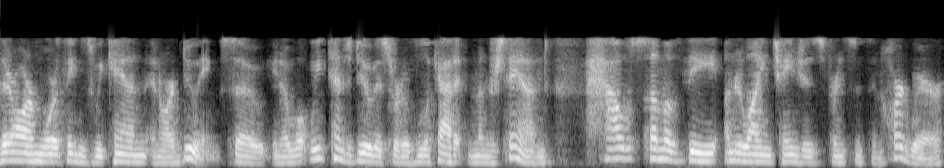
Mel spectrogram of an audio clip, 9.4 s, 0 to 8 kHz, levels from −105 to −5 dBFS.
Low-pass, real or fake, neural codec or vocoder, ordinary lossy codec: 7.2 kHz; fake; codec, 16 kHz, about 1 kbps, DyCAST, with the encoder's durations; AAC, 16 kbps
